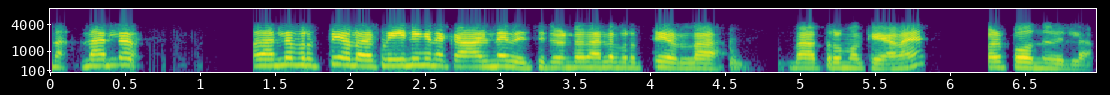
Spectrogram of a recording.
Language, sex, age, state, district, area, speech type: Malayalam, female, 45-60, Kerala, Kottayam, urban, conversation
